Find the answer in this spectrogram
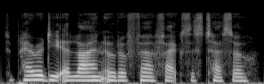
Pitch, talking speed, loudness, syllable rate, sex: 180 Hz, 180 wpm, -17 LUFS, 4.8 syllables/s, female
